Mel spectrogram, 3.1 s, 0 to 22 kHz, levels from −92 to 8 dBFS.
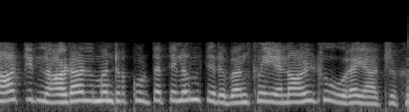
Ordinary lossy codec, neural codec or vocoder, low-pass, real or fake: none; codec, 16 kHz in and 24 kHz out, 0.8 kbps, FocalCodec, streaming, 65536 codes; 5.4 kHz; fake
